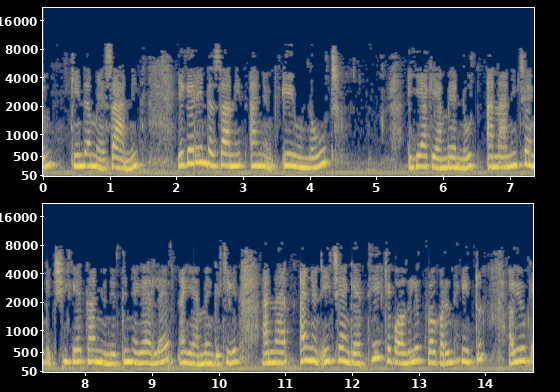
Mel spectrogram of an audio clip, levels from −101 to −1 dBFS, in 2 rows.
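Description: Speech all the way through, with stacked artefacts that point to transcoding between lossy codecs, likely MP3 into low-bitrate AAC and back to MP3. Each pass re-encoded the previous one's damage and added its own, and nothing survives above 9 kHz.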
